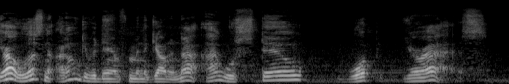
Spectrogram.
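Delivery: quiet, menacing, threatening tone. Retelling a character grabbing another and threatening him: imitating a threat. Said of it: "he starts yoking him up a little bit".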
